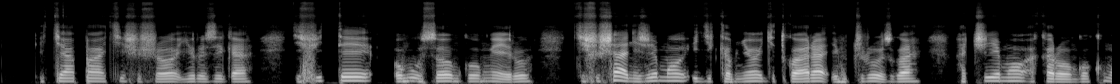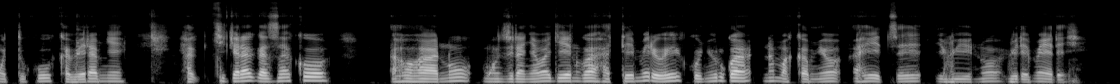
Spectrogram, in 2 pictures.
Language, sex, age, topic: Kinyarwanda, female, 36-49, government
